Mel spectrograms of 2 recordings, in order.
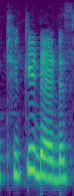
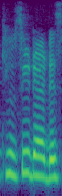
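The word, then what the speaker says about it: Thucydides: थ्यूसिडाइडिस के नाम के प्रोनाउंसिएशन में कहीं कहीं वेरिएशन मिलता है, किसी बुक में आपको थ्यूकीडाइडिस मिल जाएगा, किसी बुक में थ्यूसिडाइडिस मिल जाएगा।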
